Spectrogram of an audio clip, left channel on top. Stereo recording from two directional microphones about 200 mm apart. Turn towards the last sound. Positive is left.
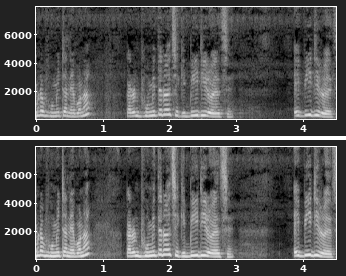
turn(degrees=-35)  # may be behind; listen again after turning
